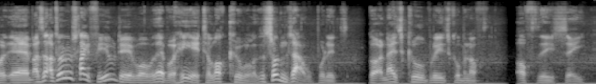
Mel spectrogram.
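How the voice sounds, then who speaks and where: A man speaks with a Teesside accent. His pace is fairly quick. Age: 60s. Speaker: flight sim streamer. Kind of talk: casual chat.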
